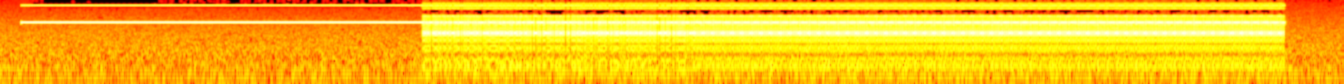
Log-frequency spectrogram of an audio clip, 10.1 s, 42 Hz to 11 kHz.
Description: Cassette data (Kansas City type), 300 baud, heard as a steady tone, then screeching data.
